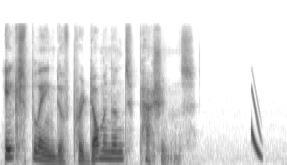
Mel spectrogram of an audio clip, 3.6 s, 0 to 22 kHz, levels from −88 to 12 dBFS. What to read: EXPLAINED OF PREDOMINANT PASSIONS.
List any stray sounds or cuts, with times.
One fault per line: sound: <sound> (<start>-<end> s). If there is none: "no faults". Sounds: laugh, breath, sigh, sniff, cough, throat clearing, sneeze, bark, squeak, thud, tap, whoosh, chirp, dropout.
sound: chirp (3.1-3.3 s)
